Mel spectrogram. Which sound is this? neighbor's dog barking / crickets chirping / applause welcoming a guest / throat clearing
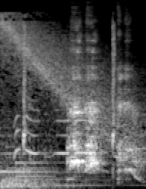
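throat clearing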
